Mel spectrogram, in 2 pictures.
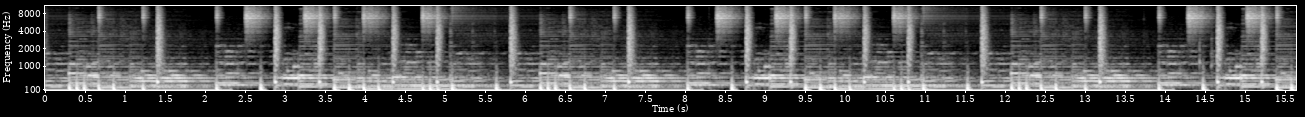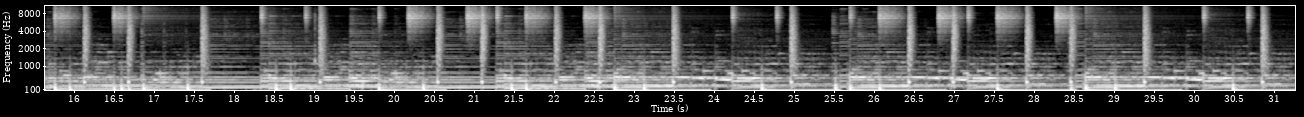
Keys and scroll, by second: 13.2 shift+space, 17.5-18.5 space.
